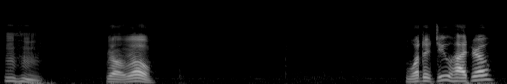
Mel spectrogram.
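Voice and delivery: talking with food in mouth; words round a mouthful; chewing while talking. Real, not acted. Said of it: "Sorry for the chewing".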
